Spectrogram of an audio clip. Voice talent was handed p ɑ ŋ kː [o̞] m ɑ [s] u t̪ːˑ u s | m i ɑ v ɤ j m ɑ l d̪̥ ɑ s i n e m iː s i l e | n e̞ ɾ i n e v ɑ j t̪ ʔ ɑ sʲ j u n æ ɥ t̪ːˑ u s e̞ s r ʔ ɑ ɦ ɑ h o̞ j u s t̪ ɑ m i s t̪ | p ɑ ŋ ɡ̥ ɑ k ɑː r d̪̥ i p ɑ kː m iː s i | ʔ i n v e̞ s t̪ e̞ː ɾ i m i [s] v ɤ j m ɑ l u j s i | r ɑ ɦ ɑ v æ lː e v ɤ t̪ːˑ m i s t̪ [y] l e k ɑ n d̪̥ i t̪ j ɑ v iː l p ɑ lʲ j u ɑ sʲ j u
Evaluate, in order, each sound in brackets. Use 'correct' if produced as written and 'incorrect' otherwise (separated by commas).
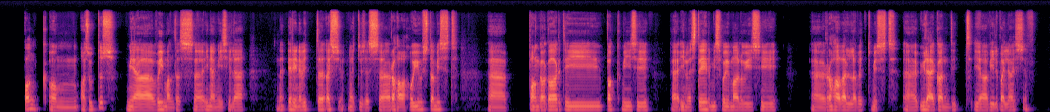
correct, correct, correct, correct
